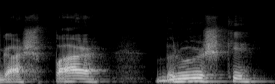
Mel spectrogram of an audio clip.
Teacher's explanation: é um S assim meio arrastado e com som de X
